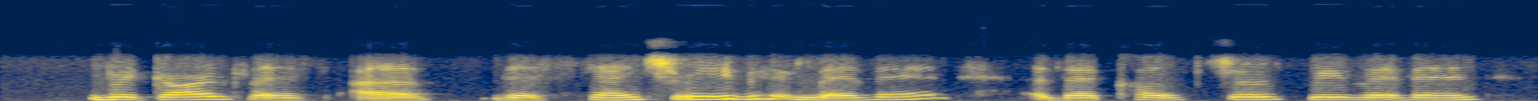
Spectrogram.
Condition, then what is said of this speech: ALS (motor neuron disease). You'll notice my tongue is affected, so I speak more slowly than I used to.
